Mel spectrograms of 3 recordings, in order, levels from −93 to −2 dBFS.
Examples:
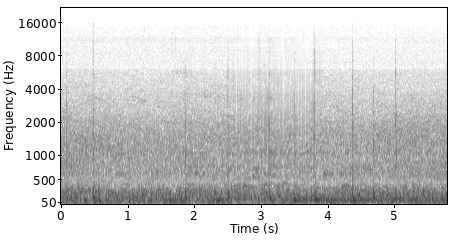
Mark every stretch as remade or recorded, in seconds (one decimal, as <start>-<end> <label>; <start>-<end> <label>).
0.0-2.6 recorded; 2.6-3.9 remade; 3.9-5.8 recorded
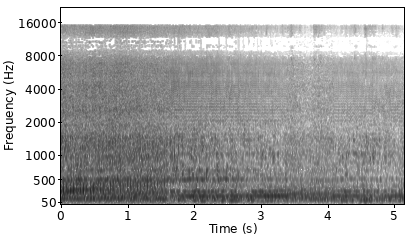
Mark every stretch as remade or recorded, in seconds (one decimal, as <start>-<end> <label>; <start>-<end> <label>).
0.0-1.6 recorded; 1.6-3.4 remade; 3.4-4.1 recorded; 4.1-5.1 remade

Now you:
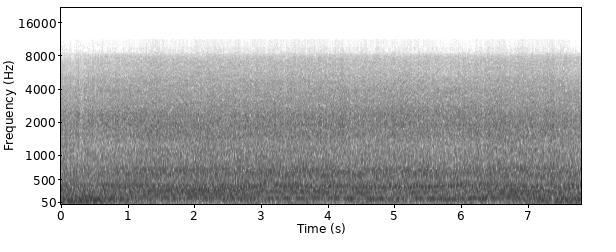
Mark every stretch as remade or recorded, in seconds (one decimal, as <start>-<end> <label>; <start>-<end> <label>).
0.0-7.8 recorded

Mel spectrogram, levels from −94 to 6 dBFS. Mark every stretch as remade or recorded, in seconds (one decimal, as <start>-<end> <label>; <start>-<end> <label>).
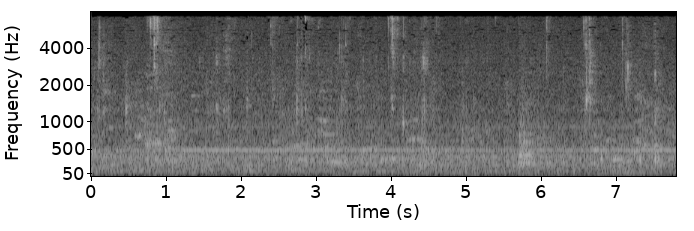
0.0-3.5 remade; 3.5-4.1 recorded; 4.1-7.8 remade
